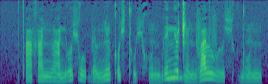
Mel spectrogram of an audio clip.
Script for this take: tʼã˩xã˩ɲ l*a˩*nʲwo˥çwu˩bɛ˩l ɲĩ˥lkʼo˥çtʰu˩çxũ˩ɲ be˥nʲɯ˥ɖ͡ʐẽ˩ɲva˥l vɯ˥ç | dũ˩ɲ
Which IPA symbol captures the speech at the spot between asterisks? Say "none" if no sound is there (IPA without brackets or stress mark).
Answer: ã˩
